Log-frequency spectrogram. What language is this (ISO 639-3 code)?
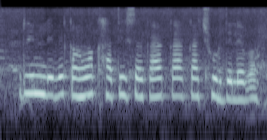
bho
